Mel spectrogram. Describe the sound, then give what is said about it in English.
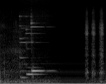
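A home alarm system chime rings out in bright, layered tones that fade over about a second, followed by three quick rhythmic pulses. No one speaks. “It's my home Turn alarm. Turn that off.”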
